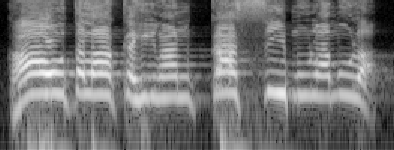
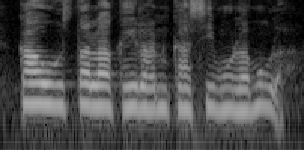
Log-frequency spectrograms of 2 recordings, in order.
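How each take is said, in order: First: Slow, booming preacher's shout; thundering rebuke. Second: Said in the usual way. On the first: Acted. Preacher booming God's verdict at the church. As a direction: roar it down from the pulpit.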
